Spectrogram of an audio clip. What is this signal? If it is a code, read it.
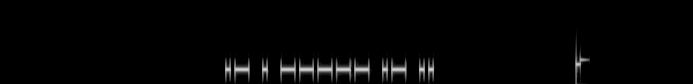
Morse code, heard as a keyed tone, about 26 wpm, 700 Hz. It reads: AE0AI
